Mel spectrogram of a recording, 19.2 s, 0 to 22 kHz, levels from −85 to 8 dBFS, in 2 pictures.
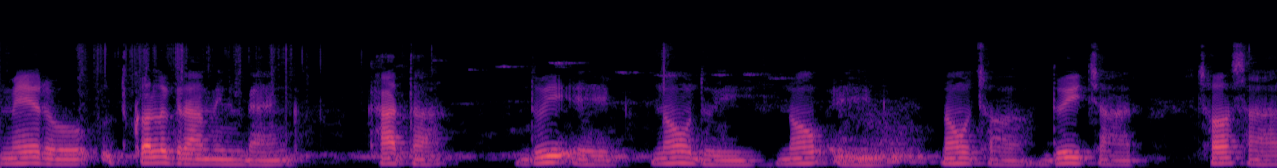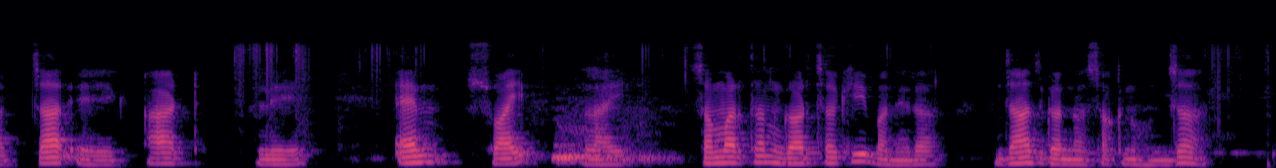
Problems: constant background noise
